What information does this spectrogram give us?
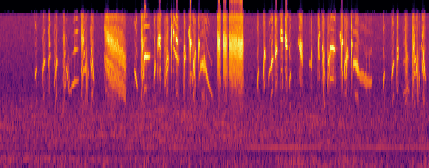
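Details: Confident full song of a caged European goldfinch held for trial listening, recorded outdoors after sudden snow and rising wind: dense, lively twittering with rasping buzzy notes and rapid sliding chirps, almost continuous.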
